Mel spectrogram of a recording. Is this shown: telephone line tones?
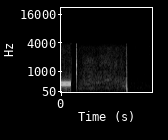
yes

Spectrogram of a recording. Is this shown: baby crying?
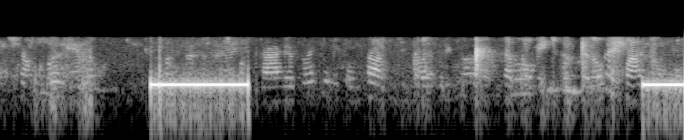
no

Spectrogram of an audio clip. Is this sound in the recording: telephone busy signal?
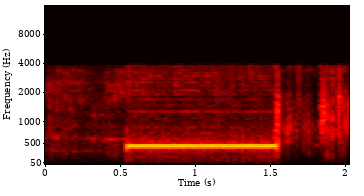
yes

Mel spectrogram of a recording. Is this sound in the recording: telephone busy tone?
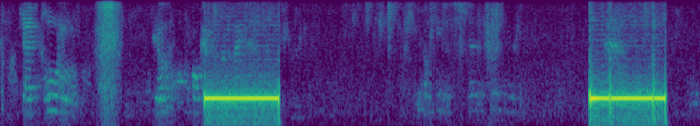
yes

